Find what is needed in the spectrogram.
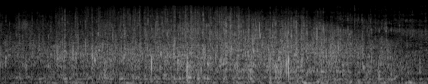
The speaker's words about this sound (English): That water is crystal clear, and it's coming out of what I think is an old cast iron pipe. It's hard to tell because the end of it's just covered in moss.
